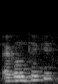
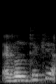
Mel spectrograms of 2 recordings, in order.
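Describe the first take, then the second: The two takes are said the same way.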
